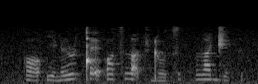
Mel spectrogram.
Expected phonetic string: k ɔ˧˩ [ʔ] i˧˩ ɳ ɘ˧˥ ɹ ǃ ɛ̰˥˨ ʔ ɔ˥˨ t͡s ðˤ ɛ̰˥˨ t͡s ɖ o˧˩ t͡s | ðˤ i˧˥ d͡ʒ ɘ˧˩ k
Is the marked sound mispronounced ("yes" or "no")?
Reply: no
